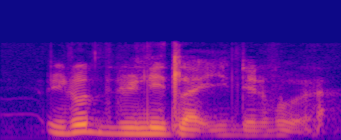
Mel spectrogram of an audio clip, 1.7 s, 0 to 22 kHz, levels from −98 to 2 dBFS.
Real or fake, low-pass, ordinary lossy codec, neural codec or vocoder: fake; 7.2 kHz; Opus, 64 kbps; autoencoder, 48 kHz, 128 numbers a frame, DAC-VAE, trained on Japanese speech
